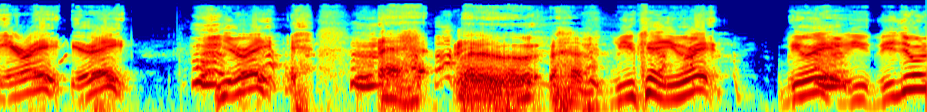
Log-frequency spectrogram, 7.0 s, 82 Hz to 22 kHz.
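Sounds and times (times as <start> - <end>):
speech: 0.1 - 1.0, 1.6 - 3.7, 4.3 - 6.9
man imitating heavy breathing of sex: 2.2 - 2.8.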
